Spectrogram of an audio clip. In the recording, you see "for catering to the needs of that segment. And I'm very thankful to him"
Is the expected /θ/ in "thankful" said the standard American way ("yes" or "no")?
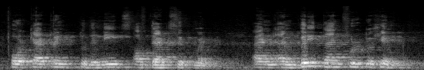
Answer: no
